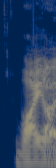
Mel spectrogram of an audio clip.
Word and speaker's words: Wyoming: Now I always say this wrong because I say it with an Australian accent. But Wyoming. How do you say it, in America? – Wyoming. – Oh, I said it right. Good.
